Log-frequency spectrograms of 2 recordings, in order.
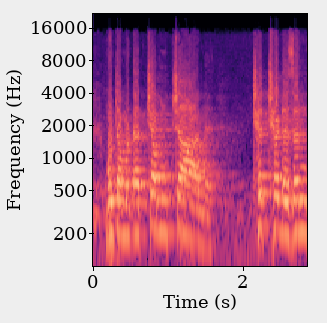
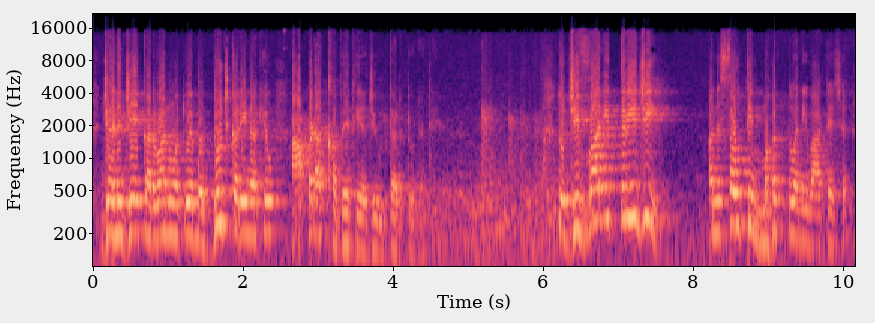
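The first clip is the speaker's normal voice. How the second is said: usual speaking voice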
